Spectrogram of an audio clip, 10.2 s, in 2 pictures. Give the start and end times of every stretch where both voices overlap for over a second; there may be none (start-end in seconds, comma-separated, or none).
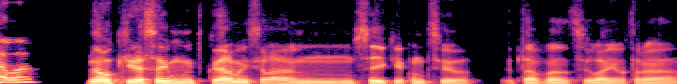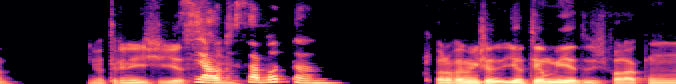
none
